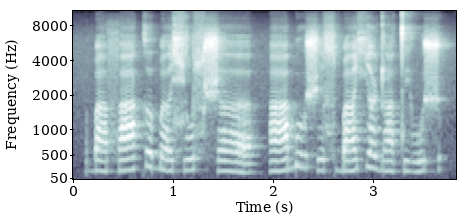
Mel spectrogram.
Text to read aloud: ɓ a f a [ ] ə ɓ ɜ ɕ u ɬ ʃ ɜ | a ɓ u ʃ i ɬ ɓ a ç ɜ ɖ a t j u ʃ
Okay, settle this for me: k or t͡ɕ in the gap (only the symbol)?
k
